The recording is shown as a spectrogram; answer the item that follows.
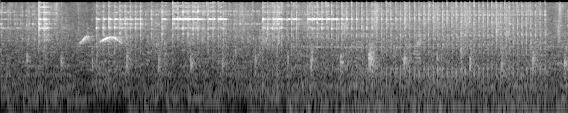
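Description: Busy street ambience: a steady, rapid mechanical rattle like a pneumatic drill runs under the chatter of a market crowd. A short chirping whistle comes about a second and a half in.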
